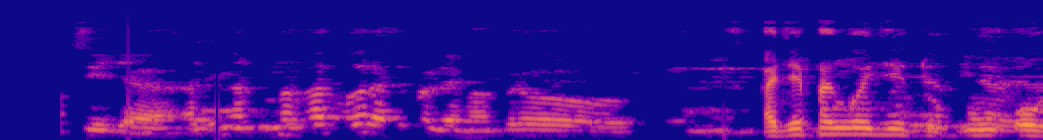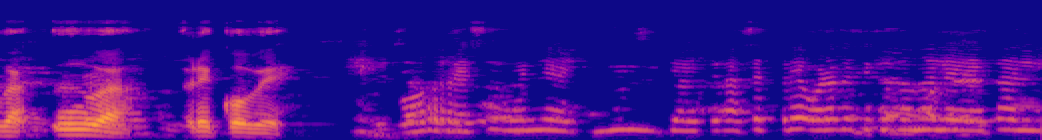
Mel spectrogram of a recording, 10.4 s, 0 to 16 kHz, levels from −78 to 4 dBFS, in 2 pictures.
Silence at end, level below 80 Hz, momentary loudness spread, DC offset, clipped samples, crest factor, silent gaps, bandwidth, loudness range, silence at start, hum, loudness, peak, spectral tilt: 0 s; -70 dBFS; 15 LU; under 0.1%; under 0.1%; 22 dB; none; 9.6 kHz; 10 LU; 0.4 s; none; -26 LUFS; -4 dBFS; -5 dB/octave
